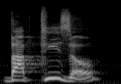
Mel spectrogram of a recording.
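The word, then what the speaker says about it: baptizo (βαπτίζω): The word baptism is a Greek word, which means it's pronounced this way, baptizo, right?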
